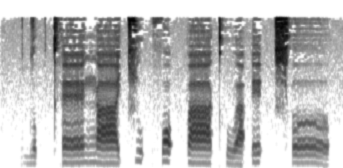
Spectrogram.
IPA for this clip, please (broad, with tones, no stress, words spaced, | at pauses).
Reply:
do˨˩k̚tʰɛː˦˥ŋaː˧ t͡ɕu˥˩ʔfɔ˥˩ʔ paː˧kʰu˩˦a̯ʔe˥˩ʔ t͡ɕʰɤː˥˩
